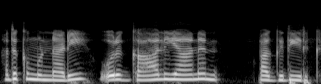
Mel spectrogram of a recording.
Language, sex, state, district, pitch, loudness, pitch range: Tamil, female, Tamil Nadu, Nilgiris, 220 Hz, -14 LUFS, 205-240 Hz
